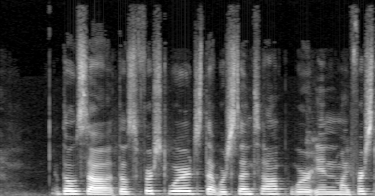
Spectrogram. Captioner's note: in English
